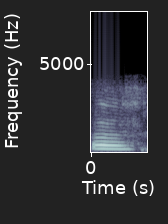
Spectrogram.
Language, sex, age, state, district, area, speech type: Santali, female, 18-30, West Bengal, Purba Bardhaman, rural, conversation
